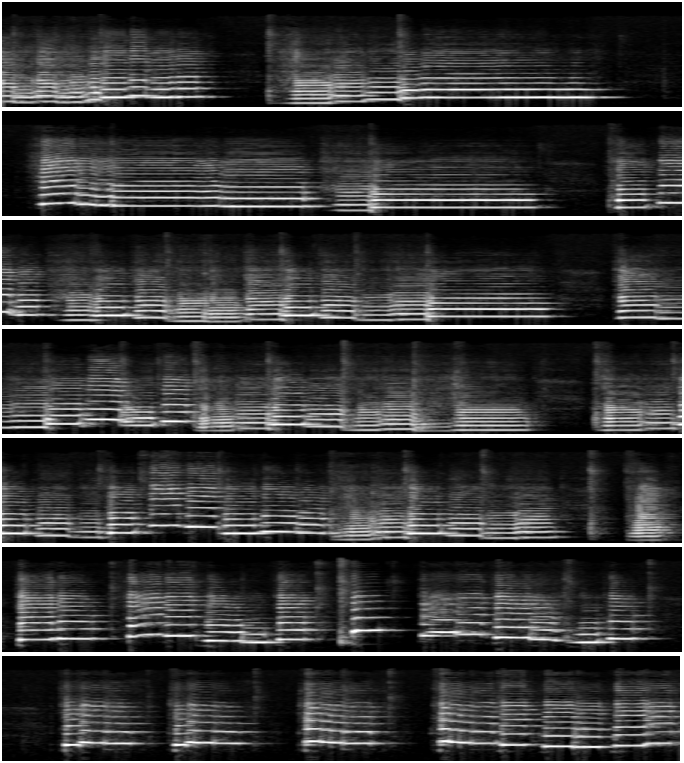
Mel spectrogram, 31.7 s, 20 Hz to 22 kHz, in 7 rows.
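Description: The Martin tenor saxophone with a Drake "Son of Slant" 7L mouthpiece and a Rico Royal #3 reed, played unaccompanied: improvised jazz lines in phrases broken by short breath pauses, the phrases getting shorter and choppier near the end.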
